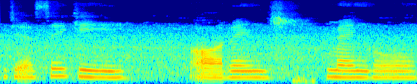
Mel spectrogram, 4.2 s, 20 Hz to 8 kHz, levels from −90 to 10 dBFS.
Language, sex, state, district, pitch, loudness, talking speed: Hindi, female, Chandigarh, Chandigarh, 185 Hz, -21 LUFS, 70 wpm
